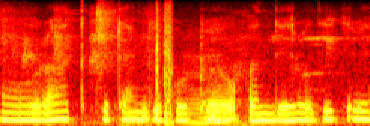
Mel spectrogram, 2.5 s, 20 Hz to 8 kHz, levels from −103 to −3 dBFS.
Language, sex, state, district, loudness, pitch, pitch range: Rajasthani, female, Rajasthan, Churu, -20 LUFS, 175 Hz, 165-190 Hz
